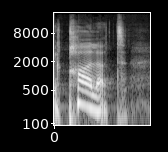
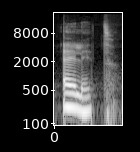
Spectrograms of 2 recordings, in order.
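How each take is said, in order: First: It starts with a deep q sound. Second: The q is dropped; it starts with a vowel.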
